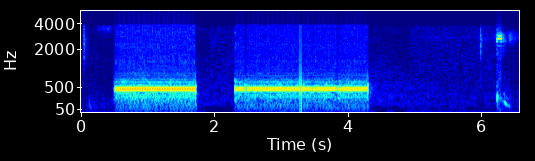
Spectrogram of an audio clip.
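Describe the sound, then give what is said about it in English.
A telephone dial tone heard while calling someone back after a dropped call: a steady, low electronic hum that sounds for about a second, breaks briefly, then resumes for two more seconds before stopping, followed by a faint short chirp. “Oh, well, I wasn't hearing you back, so I did a call back. That was funny.”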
